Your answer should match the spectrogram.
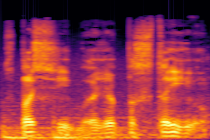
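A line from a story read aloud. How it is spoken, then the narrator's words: Through gritted teeth. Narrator (Russian): сквозь зубы ответил тот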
